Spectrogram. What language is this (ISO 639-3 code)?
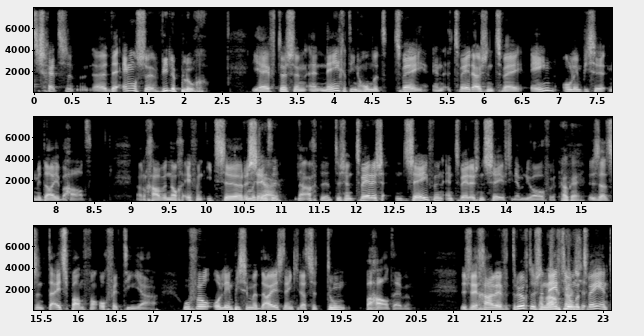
nld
